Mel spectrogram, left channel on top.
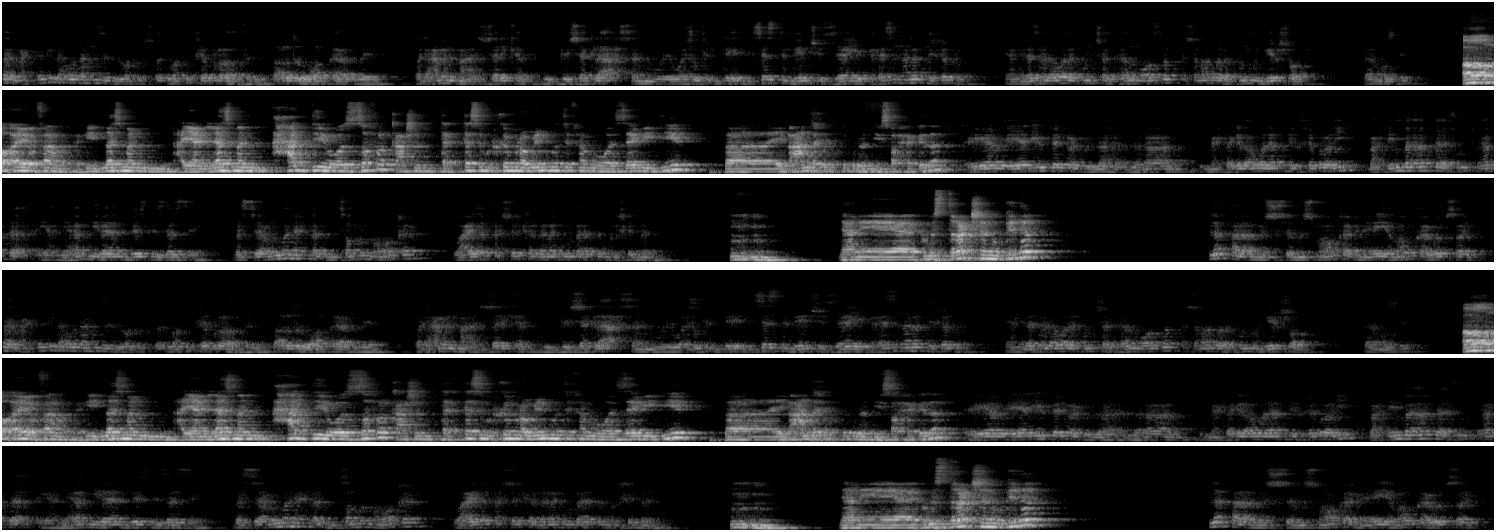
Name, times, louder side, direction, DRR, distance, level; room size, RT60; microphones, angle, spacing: voice 1, 0.0-3.8 4.1-9.6 10.0-13.0 13.6-14.1 22.9-23.2 24.5-31.8 32.1-34.0 34.3-36.4 41.9-44.5, left 2 dB, 40° left, 0 dB, 2.9 m, -38 dB
voice 2, 14.6-21.8 22.1-24.4 37.1-37.6 38.2-40.2, left 1 dB, 85° left, -2 dB, 2.7 m, -22 dB
12.0 x 7.0 x 3.0 m, 0.68 s
head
